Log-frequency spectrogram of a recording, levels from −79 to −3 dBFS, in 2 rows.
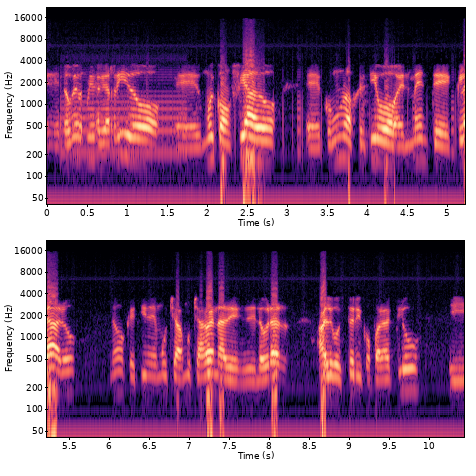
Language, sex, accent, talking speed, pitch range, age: Spanish, male, Argentinian, 170 wpm, 125-165 Hz, 30-49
